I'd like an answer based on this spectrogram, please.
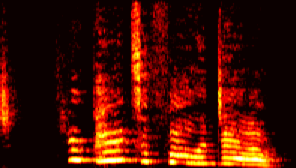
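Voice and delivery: very high, loud, slow shriek; screaming ladies. Acted. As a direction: scream it out in shock. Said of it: "the ladies screamed".

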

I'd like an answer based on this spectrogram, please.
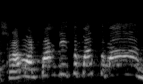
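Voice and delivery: loud classroom hello over chatter; strong loud greeting. Retold or imitated. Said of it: "saya suaranya kuat".

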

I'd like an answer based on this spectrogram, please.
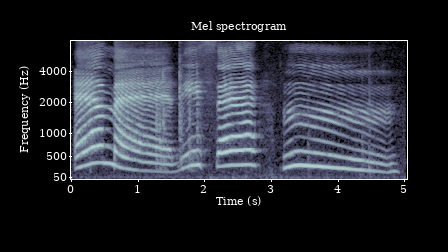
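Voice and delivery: M dice m, humming the m very slowly; letter sound demo. Shown as a demonstration. (pronunciación lenta del sonido de la M)

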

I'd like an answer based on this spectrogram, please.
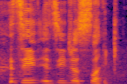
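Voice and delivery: ordinary delivery

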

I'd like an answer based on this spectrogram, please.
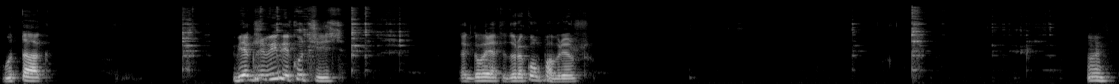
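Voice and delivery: talking while chewing; eating mid-sentence; mouth full. Real, not acted. Seen 2: puts fork food in mouth, chews and talks throughout.

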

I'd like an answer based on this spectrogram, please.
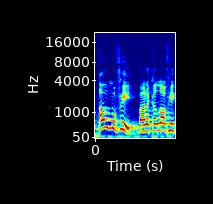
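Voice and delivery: ordinary talk, nothing marked

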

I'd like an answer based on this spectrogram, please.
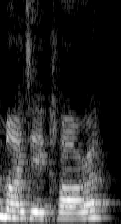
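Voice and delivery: usual speaking voice

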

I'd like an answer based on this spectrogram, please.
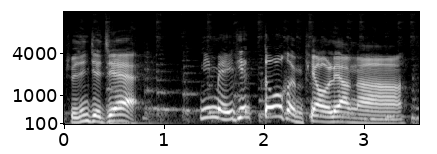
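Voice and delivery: ordinary delivery, nothing marked

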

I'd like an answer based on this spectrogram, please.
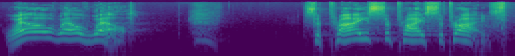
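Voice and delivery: spring the reveal with playful surprise; mock surprise.

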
